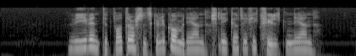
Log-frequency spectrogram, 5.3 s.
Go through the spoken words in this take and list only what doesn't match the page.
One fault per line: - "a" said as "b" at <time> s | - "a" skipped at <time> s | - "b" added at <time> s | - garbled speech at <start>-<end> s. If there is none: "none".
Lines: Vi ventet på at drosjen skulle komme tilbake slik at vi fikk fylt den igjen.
- "tilbake" said as "igjen" at 2.8 s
